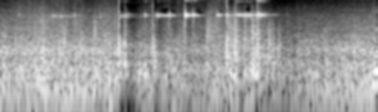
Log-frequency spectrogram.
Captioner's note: sound of a bell on the net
